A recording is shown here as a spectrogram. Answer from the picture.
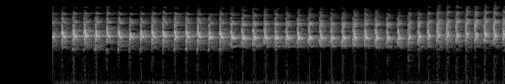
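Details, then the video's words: Lovebird singing in the konslet style with isian walang, a grasshopper-like fill: after a brief silence, a continuous, rapid, high-pitched buzzy chatter of evenly pulsed notes, roughly seven per second, carrying steadily to the end. "Love bird konslet isian walang"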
